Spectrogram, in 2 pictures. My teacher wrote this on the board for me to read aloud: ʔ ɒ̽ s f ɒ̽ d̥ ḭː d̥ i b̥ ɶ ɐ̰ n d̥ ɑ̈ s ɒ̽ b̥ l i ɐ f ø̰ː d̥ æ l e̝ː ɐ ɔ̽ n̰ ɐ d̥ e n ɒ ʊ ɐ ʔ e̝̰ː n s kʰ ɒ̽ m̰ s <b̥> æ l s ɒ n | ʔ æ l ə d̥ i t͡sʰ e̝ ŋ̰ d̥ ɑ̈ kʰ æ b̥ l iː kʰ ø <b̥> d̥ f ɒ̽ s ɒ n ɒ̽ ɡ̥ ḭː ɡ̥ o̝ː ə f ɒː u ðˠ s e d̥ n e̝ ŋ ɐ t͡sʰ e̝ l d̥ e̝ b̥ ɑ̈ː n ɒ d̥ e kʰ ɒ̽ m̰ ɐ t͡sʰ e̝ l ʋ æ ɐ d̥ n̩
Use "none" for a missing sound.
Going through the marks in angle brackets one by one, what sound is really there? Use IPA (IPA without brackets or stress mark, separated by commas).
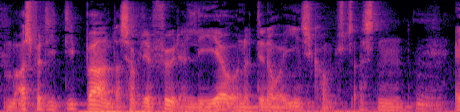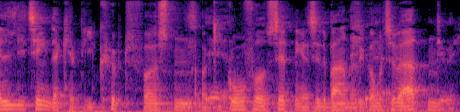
d̥, b̥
